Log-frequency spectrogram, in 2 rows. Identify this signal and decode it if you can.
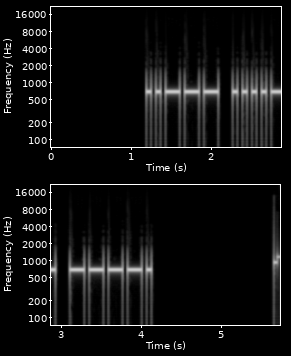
Morse code, heard as a keyed tone, about 20 wpm, 700 Hz. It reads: 249
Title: Numbers - 3-Digit 20wpm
